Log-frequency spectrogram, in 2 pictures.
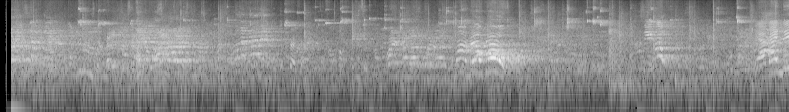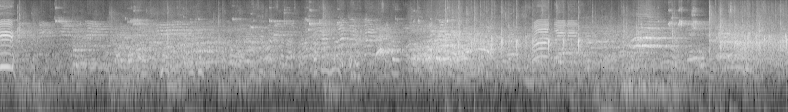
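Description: Basketball game sounds in a gym: a ball bouncing on the hardwood court and sneakers squeaking in short, sharp chirps, with players and spectators calling out indistinctly.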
